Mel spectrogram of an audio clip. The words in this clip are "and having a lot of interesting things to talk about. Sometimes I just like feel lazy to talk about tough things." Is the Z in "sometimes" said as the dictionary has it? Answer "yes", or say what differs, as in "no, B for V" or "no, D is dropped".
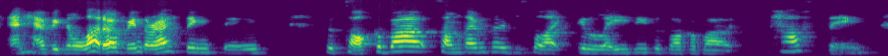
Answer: yes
